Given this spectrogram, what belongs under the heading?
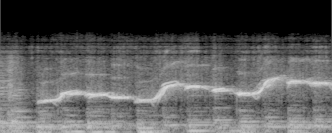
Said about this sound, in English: Give a little whistle. Give a little whistle. Give a little whistle. Give a little whistle. Not just a little squeak. Pucker up and blow.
